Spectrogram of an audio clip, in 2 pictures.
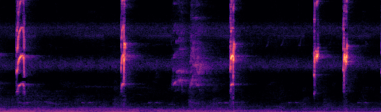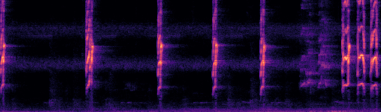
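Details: Lovebird parrot giving sharp high chirps, mostly single and spaced about one second apart, with a quick burst of several chirps at the end.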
